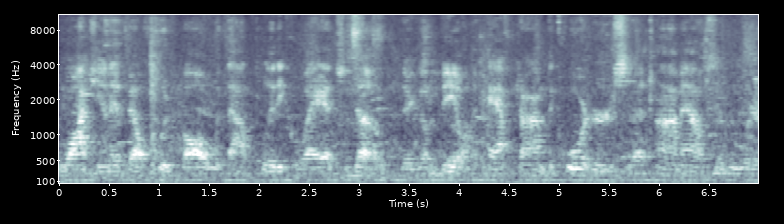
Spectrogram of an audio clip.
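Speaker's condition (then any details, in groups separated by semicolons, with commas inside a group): No condition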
